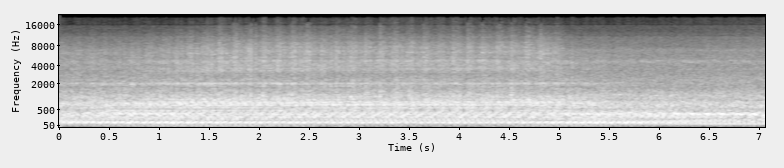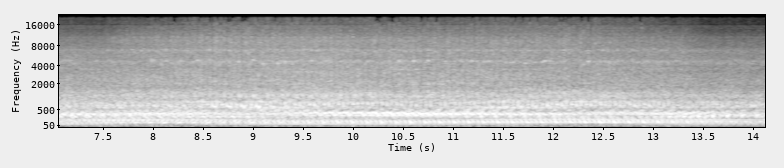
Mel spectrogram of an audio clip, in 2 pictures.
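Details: 2001 Cummins dually pickup diesel, rebuilt after its original 53 block cracked at about 240k miles: 56 block with fresh rings, gaskets and bearings, 53 rotating assembly, 50hp VCO injectors. First start after the rebuild, at idle. Steady clatter with a deep smooth rumble, no knocks or misses; normal idle.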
